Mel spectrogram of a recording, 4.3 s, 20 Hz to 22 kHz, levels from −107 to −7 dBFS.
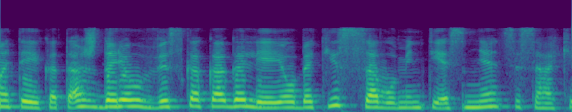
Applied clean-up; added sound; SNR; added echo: none; none; none; none.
